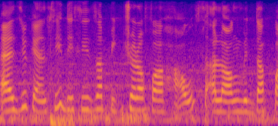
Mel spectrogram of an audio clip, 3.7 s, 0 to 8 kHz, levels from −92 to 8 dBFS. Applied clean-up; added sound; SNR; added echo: none; Bass drum; 12 dB; none.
